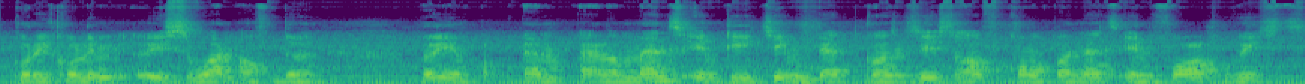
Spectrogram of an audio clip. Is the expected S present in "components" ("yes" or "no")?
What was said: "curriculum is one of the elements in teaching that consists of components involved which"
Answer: yes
